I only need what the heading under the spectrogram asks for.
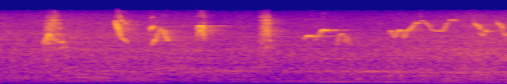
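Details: Lampung oriental magpie-robin from Indonesia singing isian: several loud, abrupt downward-swept notes spaced about half a second apart, then rising and zigzag whistled phrases at high pitch, over a low hum.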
